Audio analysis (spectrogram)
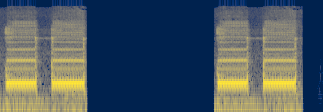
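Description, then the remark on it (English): Katie Taylor's telephone rings in two double-burst cycles before going to voicemail, each pair of bright, steady electronic trills followed by a long silence, loud with no voices. “when someone achieves the kind of fame that Katie now has, the phone starts ringing”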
